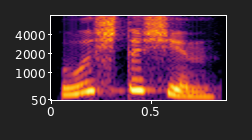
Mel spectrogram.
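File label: "лысьтысин", Komi, female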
